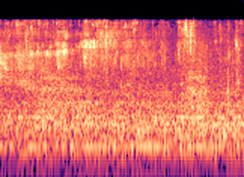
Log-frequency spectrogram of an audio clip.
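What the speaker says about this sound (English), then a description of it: "we're just going to simulate that by pouring some tap water in here." Tap water pours steadily into a container in a continuous, even splashing stream, faint and alone with no talking.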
